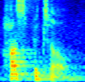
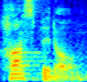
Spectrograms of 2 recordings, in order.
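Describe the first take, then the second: First: The middle t sound is clearly pronounced. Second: The middle t sound is soft and reduced. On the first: "Algumas pronúncias mais puxadas para o T, como por exemplo a pronúncia britânica" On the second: "A pronúncia dessa palavra aqui é hospital"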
